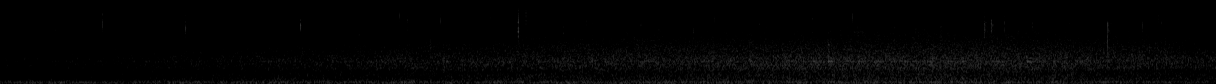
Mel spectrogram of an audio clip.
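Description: Faint light rain: a steady hiss with scattered small drip ticks, slowly getting louder.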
